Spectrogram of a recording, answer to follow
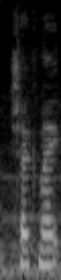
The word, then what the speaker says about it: Sekhmet: So we have the goddess Sekhmet and the fire agate.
